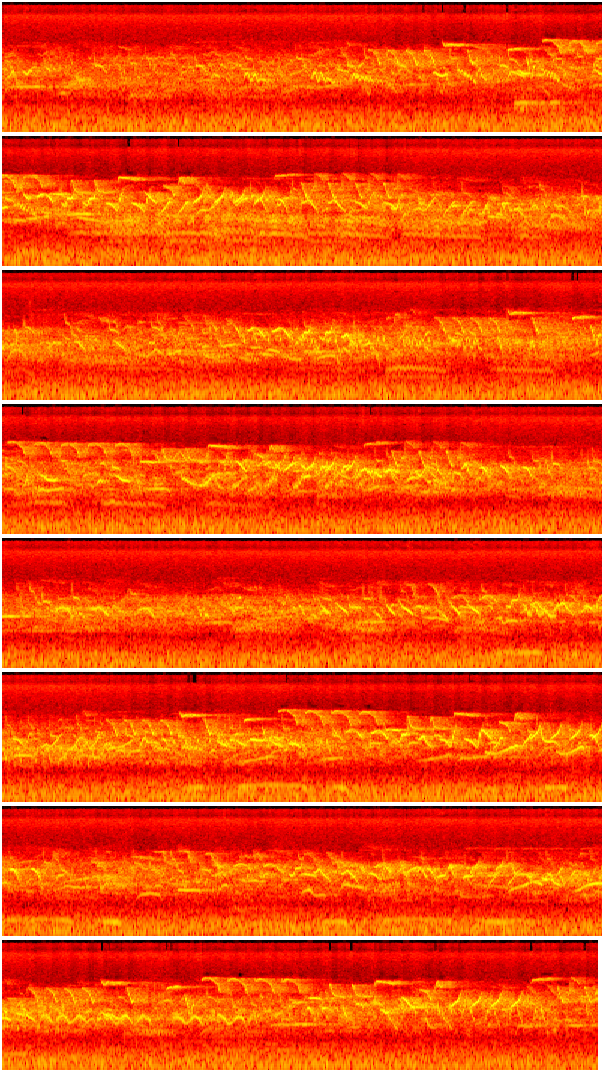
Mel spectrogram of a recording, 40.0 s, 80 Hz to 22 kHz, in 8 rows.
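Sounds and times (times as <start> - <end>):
birds chirping: 0.0 - 39.9.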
